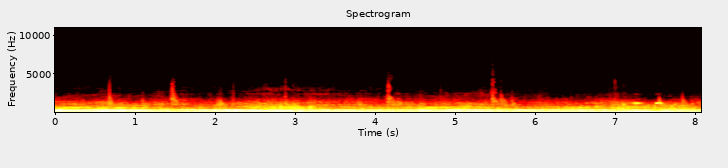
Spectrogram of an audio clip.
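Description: Dirt bike engine running under varying throttle, its pitch wavering up and down as it rides through a muddy rut section. Scattered sharp clicks sound over it.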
